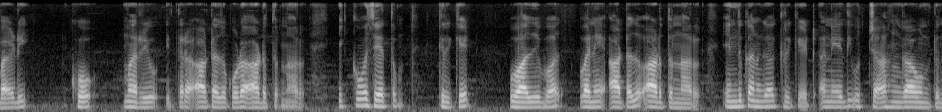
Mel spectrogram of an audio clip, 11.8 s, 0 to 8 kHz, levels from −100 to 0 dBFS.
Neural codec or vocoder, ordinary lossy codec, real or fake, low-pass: none; none; real; 7.2 kHz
